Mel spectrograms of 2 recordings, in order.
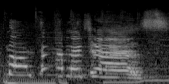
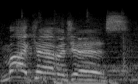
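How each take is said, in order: First: It is said in a full put-on character voice. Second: It is said in a plainer, less committed voice.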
